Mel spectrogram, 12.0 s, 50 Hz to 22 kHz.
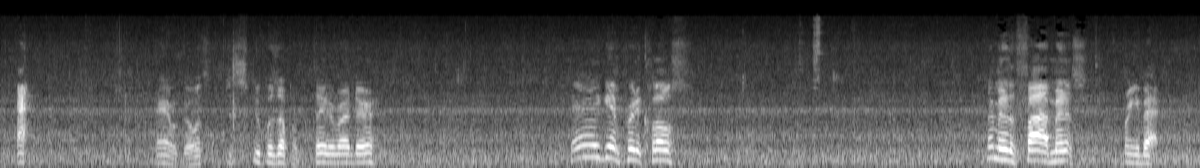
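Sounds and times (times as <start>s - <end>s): propane burner hissing: 0.0s - 12.0s.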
